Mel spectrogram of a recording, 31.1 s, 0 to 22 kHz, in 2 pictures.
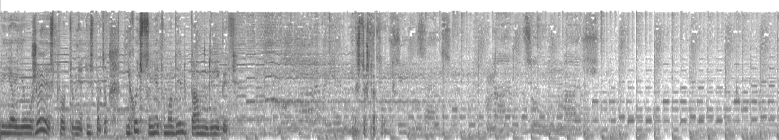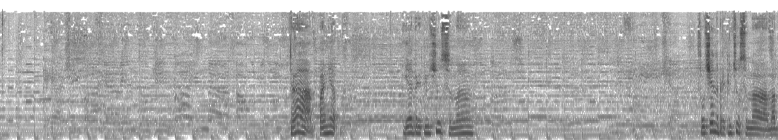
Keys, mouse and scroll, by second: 3.4-4.7 alt+drag, 4.7 ctrl+z, 5.3-6.3 alt+drag, 6.3 ctrl+z, 8.5-10.4 drag, 11.2 click, 14.4 shift+click, 17.2-22.7 shift+drag, 23.3 alt+click, 26.1-31.1 drag.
